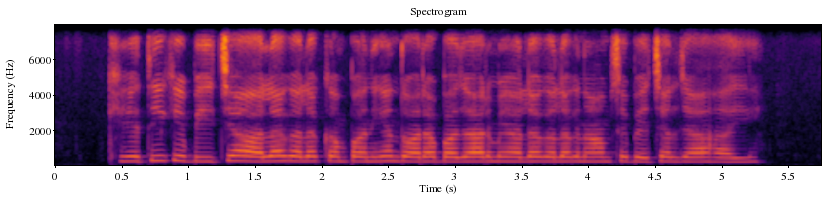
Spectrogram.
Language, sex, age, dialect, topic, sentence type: Magahi, female, 41-45, Central/Standard, agriculture, statement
